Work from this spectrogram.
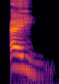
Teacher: hamza is very sharp sound attached with ya, and when you are attaching hamza with ya will get sifa of nabar. Ay, ya is 2 counts long.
